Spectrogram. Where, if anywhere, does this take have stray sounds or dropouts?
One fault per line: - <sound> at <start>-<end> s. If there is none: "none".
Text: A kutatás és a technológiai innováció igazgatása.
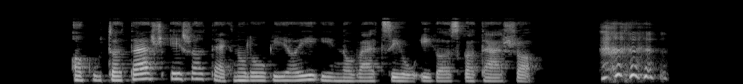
- laugh at 6.0-6.7 s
